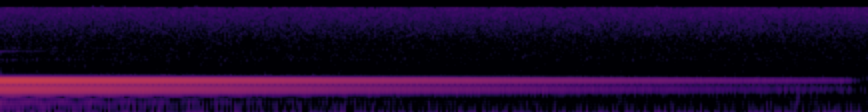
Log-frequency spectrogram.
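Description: Vibraphone chord left to ring, a few steady pitches fading slowly and evenly to almost nothing.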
